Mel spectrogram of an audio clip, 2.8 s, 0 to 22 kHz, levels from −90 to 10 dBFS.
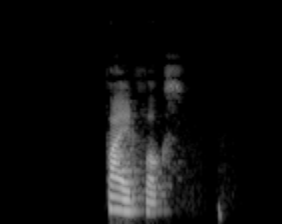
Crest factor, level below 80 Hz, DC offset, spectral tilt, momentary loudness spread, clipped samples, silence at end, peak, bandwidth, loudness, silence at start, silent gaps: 24 dB; -76 dBFS; under 0.1%; -6 dB/octave; 22 LU; under 0.1%; 1.1 s; -4 dBFS; 7.8 kHz; -22 LUFS; 1.1 s; none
